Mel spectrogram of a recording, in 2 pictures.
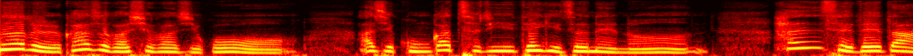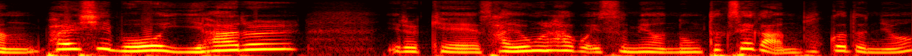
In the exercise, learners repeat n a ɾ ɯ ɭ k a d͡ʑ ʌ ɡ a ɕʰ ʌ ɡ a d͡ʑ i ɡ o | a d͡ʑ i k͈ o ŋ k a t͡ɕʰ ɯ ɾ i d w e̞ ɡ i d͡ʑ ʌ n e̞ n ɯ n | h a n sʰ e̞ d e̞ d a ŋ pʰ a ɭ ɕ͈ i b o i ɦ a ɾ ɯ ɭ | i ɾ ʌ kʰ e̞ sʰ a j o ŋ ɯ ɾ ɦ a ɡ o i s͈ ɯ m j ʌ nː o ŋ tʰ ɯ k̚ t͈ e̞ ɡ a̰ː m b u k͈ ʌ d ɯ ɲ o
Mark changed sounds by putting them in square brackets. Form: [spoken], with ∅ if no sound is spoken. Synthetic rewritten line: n a ɾ ɯ ɭ k a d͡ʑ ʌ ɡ a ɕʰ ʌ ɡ a d͡ʑ i ɡ o | a d͡ʑ i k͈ o ŋ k a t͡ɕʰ ɯ ɾ i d w e̞ ɡ i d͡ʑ ʌ n e̞ n ɯ n | h a n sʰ e̞ d e̞ d a ŋ pʰ a ɭ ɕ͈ i b o i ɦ a ɾ ɯ ɭ | i ɾ ʌ kʰ e̞ sʰ a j o ŋ ɯ [ɭ] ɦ a ɡ o i s͈ ɯ m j ʌ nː o ŋ tʰ ɯ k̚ [s͈] e̞ ɡ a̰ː [n] b u k͈ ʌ d ɯ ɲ o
